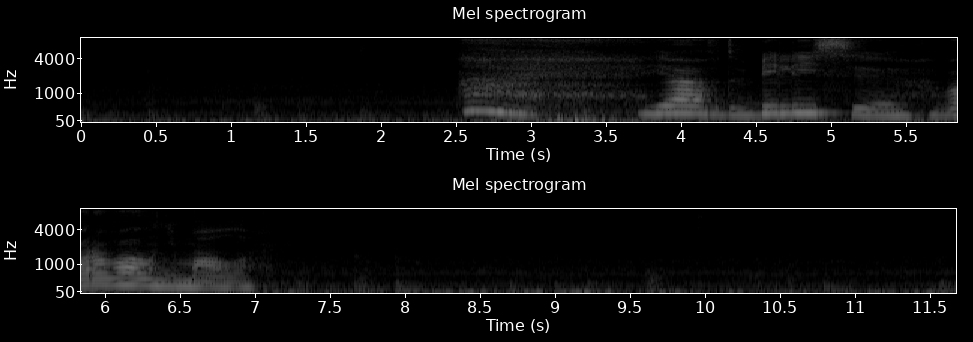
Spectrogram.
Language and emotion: Russian, sad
